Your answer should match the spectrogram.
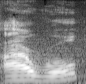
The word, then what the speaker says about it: I.RULE: probably maybe um and welcome to i dot rule i guess just pronounced i rule uh this is an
